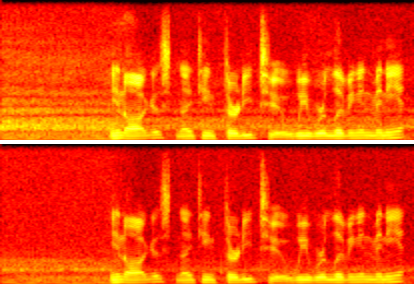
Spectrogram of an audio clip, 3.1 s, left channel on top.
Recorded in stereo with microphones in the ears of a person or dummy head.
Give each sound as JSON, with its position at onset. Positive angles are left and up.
{"t": 0.8, "sound": "a man speaking", "side_deg": 15}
